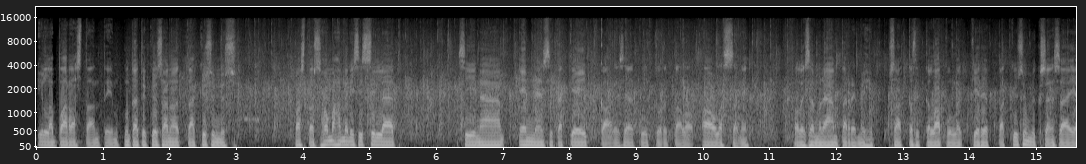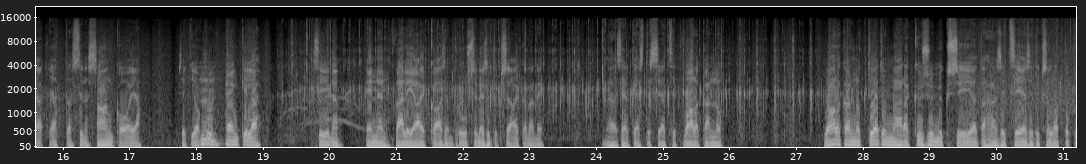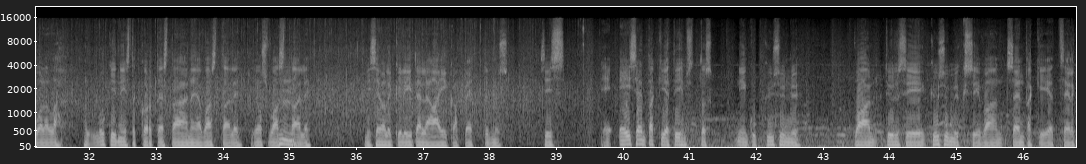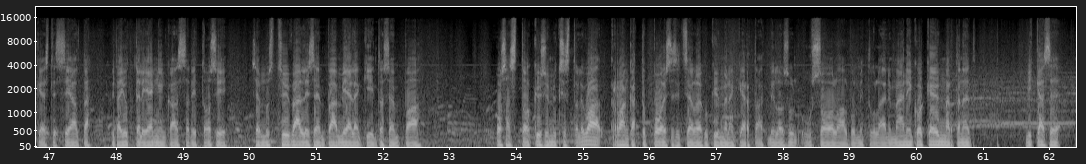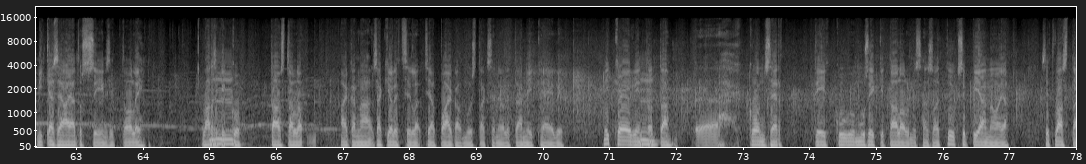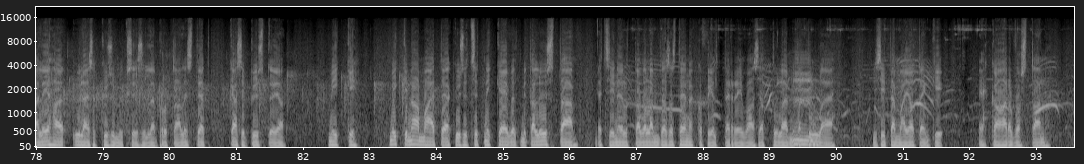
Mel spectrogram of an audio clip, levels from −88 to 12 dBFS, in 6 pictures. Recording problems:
distortion; slight; 6% of the sound clipped
crowd noise; noticeable; throughout; 15 dB below the speech

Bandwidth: 15.5 kHz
